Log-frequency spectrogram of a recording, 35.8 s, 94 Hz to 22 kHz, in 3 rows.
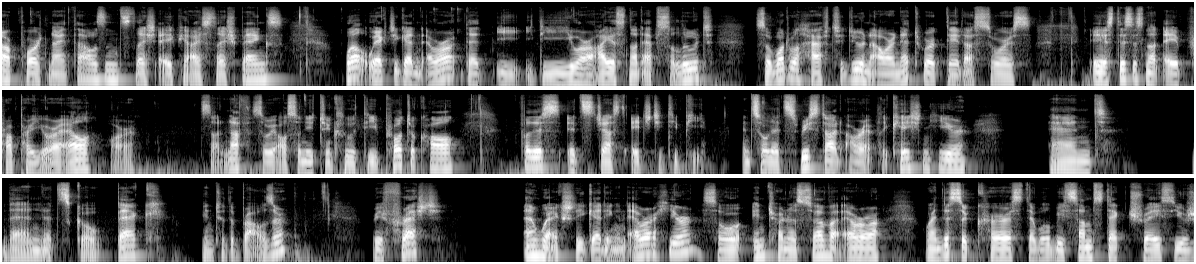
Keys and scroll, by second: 8.1 ctrl+e, 17.0 ctrl+shift+Left, 18.5 ctrl+shift+Left, 18.6 ctrl+s, 19.5 shift+F10.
